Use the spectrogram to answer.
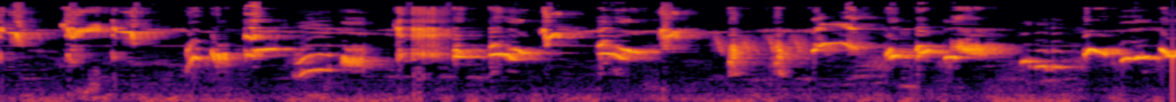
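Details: Nonstop singing from an orange-headed thrush: dense, fluent warbling of rising and falling whistles, squeaky chirps and rough notes running almost without break.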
